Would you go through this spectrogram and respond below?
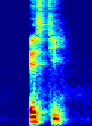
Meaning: alternative form of ostie
- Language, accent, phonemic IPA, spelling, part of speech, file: French, France, /ɛs.ti/, esti, noun, LL-Q150 (fra)-esti.wav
